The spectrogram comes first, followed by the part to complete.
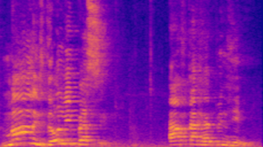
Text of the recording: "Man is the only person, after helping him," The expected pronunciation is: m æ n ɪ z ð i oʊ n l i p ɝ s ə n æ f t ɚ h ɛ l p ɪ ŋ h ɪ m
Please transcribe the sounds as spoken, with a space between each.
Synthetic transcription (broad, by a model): m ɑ n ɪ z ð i oʊ n l i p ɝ s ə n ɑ f t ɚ h ɛ l p ɪ ŋ h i m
